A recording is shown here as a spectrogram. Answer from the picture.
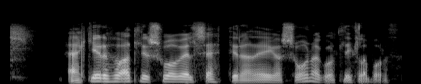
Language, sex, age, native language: Icelandic, male, 50-59, Icelandic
